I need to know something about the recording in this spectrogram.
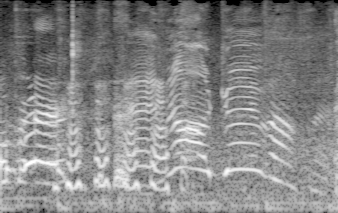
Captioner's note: laughs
